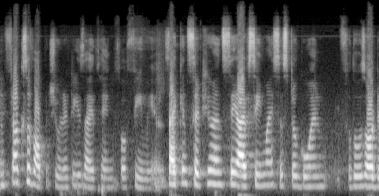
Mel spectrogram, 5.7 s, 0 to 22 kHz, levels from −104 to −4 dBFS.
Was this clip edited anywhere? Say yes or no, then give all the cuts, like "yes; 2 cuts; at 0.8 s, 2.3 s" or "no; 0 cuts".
yes; 1 cut; at 2.5 s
